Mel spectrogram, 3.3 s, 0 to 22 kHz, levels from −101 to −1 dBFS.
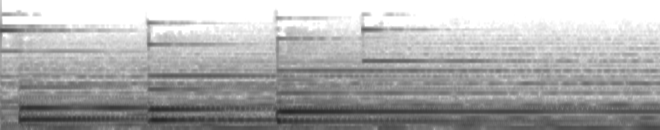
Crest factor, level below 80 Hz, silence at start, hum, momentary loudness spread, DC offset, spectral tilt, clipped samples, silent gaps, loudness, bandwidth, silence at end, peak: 14 dB; -56 dBFS; 0 s; none; 10 LU; under 0.1%; -5.5 dB/octave; under 0.1%; none; -26 LUFS; 13 kHz; 0 s; -12 dBFS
